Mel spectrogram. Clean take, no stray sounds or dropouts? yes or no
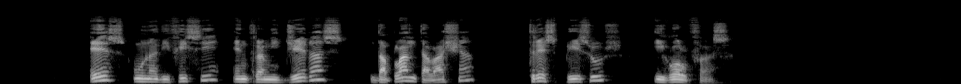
yes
